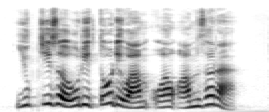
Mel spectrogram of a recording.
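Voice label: come, Jeju-eo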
